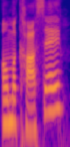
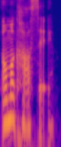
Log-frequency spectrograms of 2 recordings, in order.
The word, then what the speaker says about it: omakase: Okay, I'm not sure how to pronounce this, but I think it's omakase.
